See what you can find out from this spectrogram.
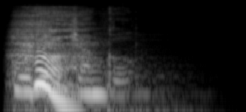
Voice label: man huh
